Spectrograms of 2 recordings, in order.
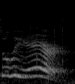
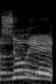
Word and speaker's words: Soulier: You don't even know how to pronounce Liam Soulier. I thought it was Soulier. It is. He's French. Soulier. It is. It is. It is Soulier?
